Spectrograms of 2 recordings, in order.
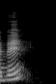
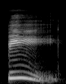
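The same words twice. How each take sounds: First: B said as Spanish "beh"; short "beh" for the letter B; Spanish letter name. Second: B said as English "bee"; higher, louder "bee" for B; English letter name. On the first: Teacher names the letter in Spanish first, B as "beh". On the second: Teacher models English for learners, B as English "bee". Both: Shown as a demonstration. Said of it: "Se pronuncia en inglés como".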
